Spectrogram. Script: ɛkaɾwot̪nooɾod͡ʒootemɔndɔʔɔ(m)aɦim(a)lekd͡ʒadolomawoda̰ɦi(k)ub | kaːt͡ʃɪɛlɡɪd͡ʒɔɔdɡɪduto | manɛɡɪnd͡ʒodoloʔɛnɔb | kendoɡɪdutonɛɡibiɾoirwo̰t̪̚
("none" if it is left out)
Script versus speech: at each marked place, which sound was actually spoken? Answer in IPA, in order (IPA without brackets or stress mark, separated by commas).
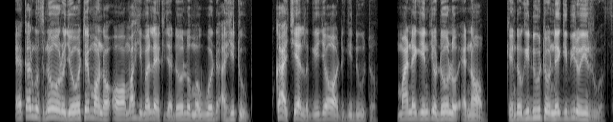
m, a, t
